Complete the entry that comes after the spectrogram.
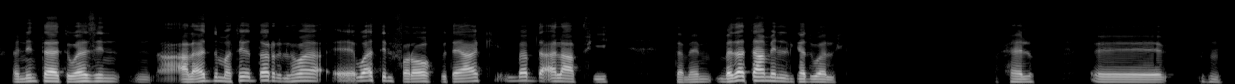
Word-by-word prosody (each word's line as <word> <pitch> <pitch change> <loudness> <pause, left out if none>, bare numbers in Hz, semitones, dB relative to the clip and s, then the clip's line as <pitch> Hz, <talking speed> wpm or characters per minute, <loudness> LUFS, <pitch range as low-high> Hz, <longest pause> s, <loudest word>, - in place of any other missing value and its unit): إن 125 +3 -3
أنت 150 -1 +4
توازن 145 +1 +1 0.2
ن 115 -1 -17
على 120 +1 0
قد 160 +2 0
ما 145 -4 -2
تقدر 180 +1 0
اللي 145 +1 -6
هو 170 0 +1
آآ، - - -3
وقت 180 0 +1
الفراغ 140 -4 +1
بتاعك 140 +6 0 0.2
بابدأ 165 -2 0
ألعب 140 -3 +3
فيه. 120 0 -12 0.7
تمام؟ 115 +2 -6
بدأت 185 +9 +4
اعمل 165 -6 +3
جدول 125 -4 -1 1.7
حلو. 125 -1 -3 0.6
آآ، 120 - -3 1.0
اهم. 120 -3 -15
145 Hz, 115 wpm, -22 LUFS, 125-165 Hz, 1.7 s, أنت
